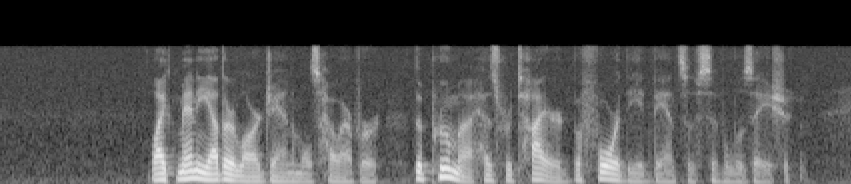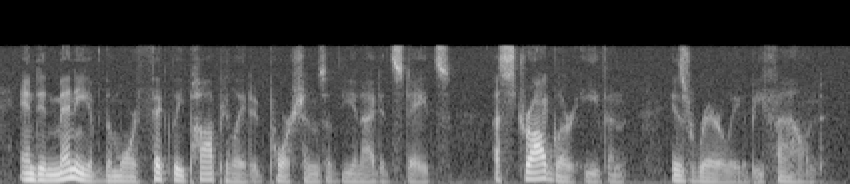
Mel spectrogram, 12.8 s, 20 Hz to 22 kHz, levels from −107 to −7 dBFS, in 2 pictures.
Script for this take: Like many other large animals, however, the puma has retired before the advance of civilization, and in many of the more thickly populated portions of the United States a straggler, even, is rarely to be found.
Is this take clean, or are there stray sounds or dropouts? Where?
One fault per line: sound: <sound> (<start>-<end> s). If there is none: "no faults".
no faults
